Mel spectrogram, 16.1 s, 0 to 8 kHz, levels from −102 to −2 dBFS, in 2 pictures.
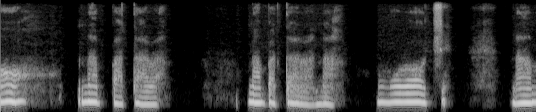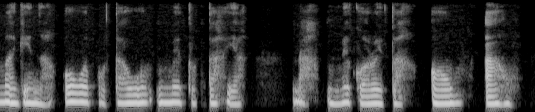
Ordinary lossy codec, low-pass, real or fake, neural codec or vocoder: none; 7.2 kHz; real; none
